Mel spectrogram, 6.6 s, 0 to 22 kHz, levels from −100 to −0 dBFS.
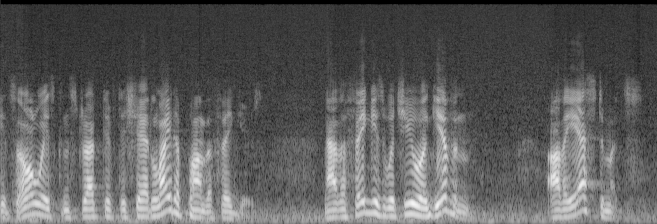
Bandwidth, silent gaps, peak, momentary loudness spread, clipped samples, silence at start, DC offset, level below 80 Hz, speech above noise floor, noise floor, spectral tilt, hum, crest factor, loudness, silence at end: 20 kHz; none; 0 dBFS; 13 LU; under 0.1%; 0 s; under 0.1%; -44 dBFS; 23 dB; -39 dBFS; -7.5 dB/octave; none; 16 dB; -17 LUFS; 0.2 s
